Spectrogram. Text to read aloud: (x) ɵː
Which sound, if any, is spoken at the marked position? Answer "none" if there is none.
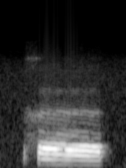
x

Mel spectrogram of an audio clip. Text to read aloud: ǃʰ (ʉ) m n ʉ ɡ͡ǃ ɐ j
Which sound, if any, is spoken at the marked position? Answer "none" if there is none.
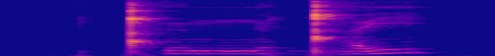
ʉ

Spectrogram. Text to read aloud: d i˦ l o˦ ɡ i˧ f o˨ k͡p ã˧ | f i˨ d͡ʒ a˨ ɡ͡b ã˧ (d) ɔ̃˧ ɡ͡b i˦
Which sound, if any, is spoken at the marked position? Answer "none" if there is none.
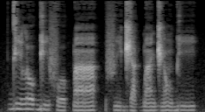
d͡ʒ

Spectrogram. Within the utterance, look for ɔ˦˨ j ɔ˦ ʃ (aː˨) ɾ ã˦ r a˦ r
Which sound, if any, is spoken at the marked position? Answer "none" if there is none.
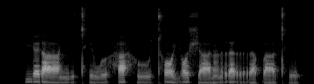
aː˨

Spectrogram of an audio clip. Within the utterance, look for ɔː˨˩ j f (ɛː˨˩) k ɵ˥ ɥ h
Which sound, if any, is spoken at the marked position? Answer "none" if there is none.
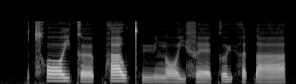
ɛː˨˩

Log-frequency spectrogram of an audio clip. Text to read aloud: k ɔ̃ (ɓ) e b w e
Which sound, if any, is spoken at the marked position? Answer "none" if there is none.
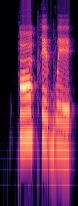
pʰ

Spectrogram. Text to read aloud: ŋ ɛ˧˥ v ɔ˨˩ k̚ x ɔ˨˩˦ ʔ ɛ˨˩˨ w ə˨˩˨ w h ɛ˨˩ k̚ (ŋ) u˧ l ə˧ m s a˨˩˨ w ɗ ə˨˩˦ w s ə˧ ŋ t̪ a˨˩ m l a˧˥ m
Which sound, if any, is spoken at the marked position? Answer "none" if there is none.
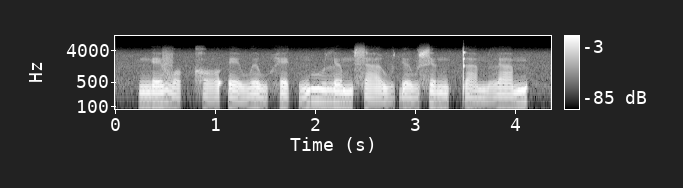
ŋ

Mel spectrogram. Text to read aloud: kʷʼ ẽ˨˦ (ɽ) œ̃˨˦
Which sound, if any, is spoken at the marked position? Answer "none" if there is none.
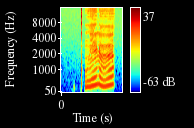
ɽ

